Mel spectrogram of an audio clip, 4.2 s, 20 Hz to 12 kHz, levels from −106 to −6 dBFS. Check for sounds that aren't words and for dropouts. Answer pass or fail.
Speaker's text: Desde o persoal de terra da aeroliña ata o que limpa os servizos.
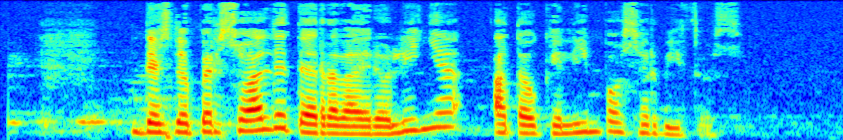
pass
